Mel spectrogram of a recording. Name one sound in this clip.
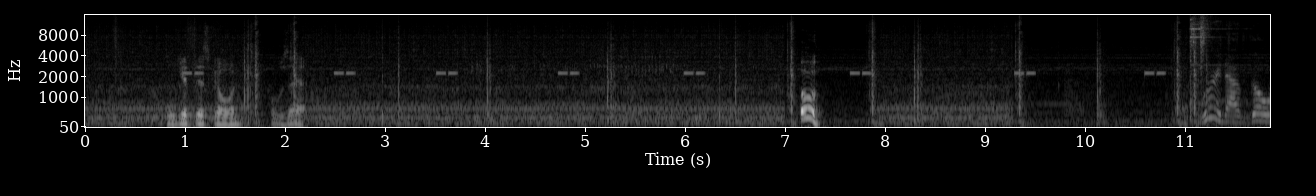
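A checkout scanner beeps sharply each time an item is scanned.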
